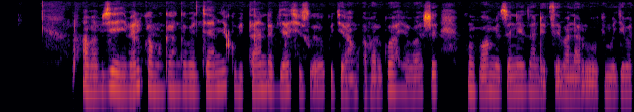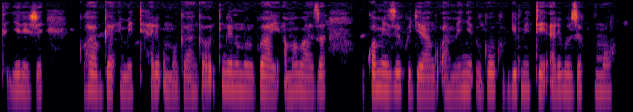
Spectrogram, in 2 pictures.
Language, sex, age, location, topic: Kinyarwanda, female, 18-24, Kigali, health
